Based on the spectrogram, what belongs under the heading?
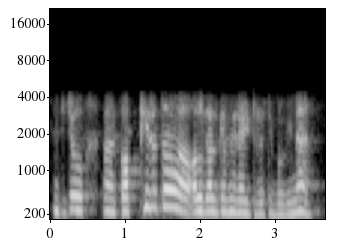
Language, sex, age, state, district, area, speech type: Odia, female, 30-45, Odisha, Bhadrak, rural, conversation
